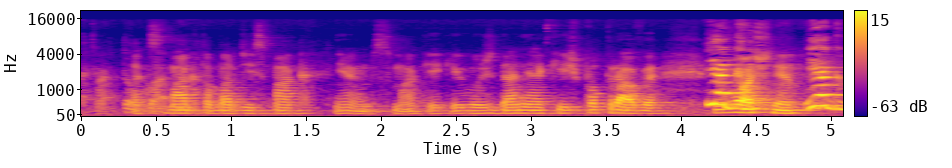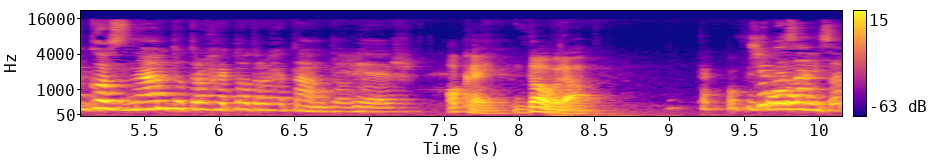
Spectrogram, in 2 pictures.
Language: Polish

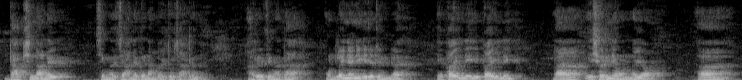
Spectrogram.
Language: Bodo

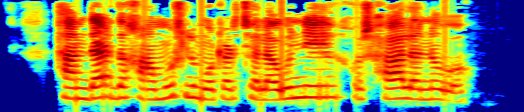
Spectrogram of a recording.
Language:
Pashto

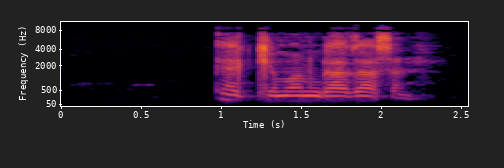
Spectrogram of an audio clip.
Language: Kalasha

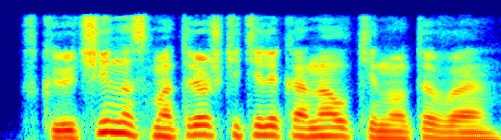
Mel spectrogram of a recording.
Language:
Russian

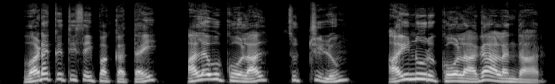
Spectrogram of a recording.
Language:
Tamil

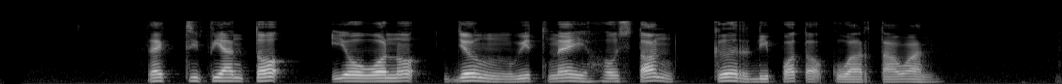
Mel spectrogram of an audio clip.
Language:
Sundanese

